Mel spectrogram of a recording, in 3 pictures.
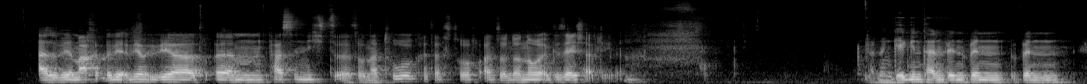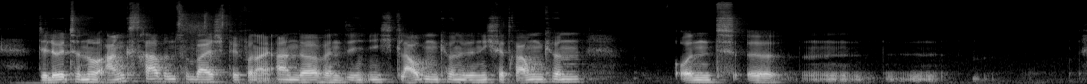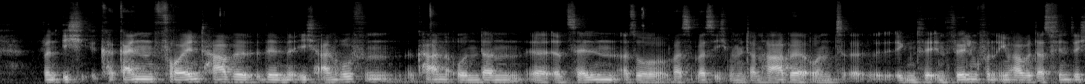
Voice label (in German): russisch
